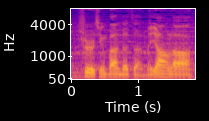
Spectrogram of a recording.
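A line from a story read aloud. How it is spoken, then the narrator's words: Flat, indifferent. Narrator (Chinese): 魏凌风 淡淡道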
